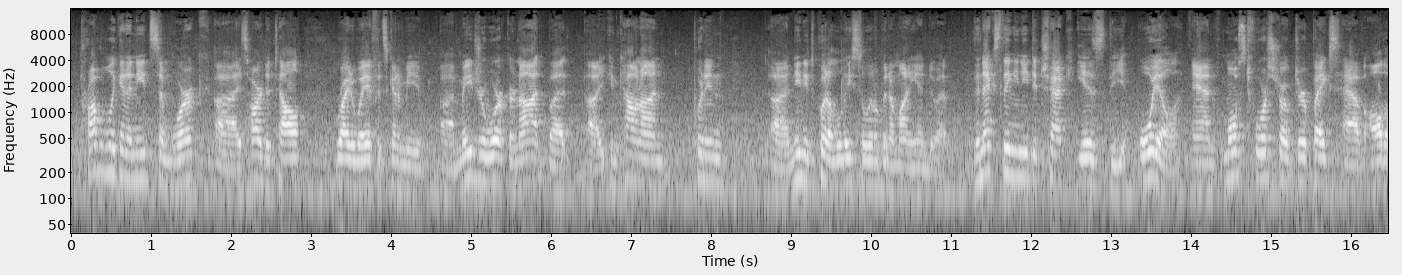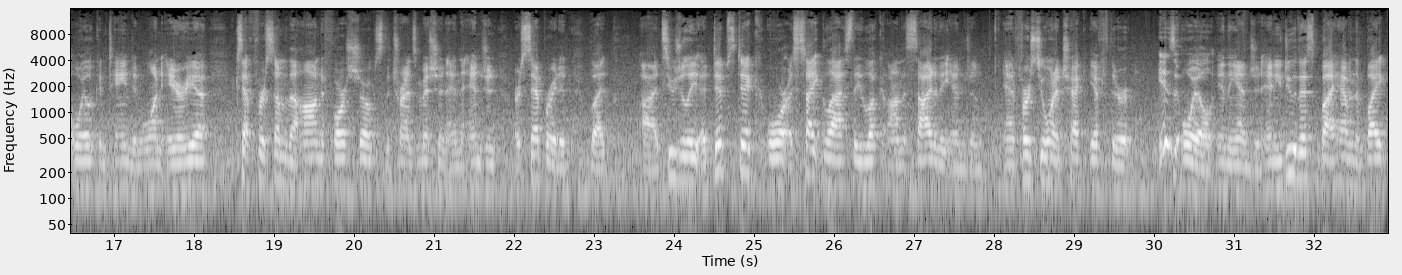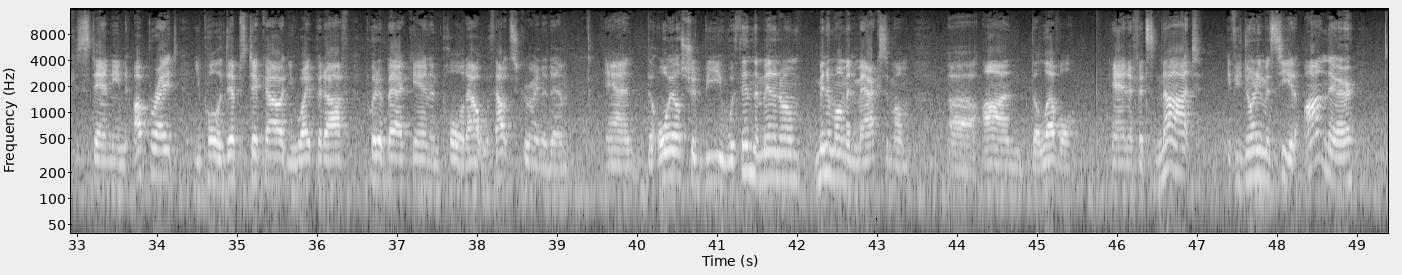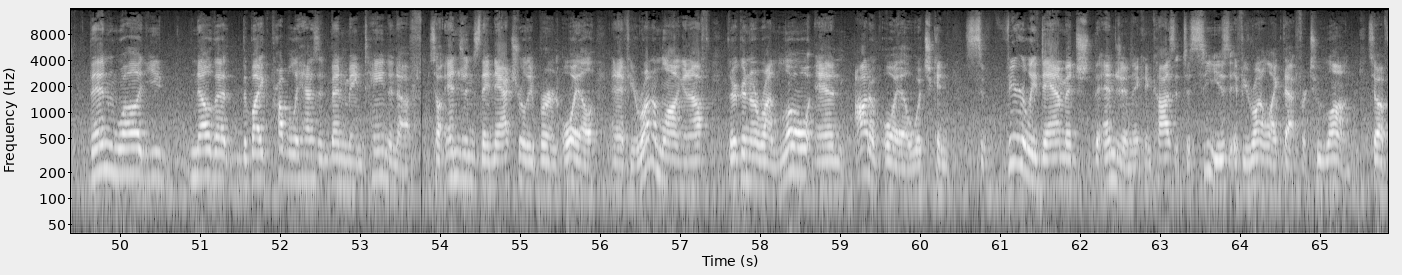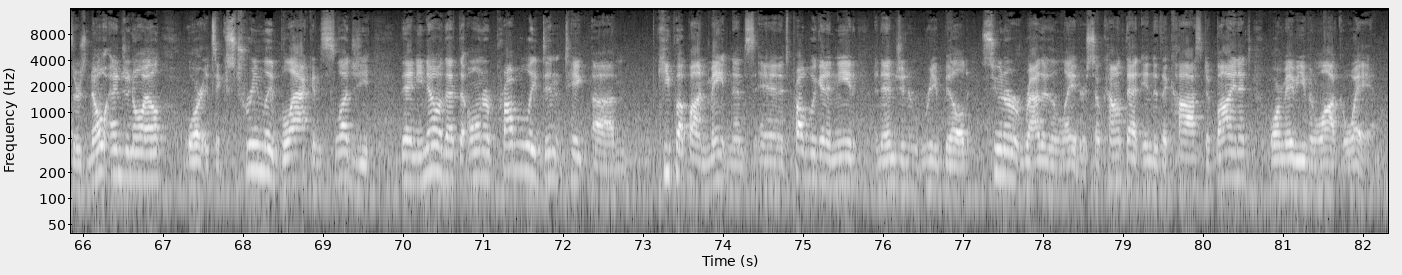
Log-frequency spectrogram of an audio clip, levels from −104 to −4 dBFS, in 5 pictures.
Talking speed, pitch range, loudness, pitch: 205 wpm, 130-165 Hz, -16 LUFS, 145 Hz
